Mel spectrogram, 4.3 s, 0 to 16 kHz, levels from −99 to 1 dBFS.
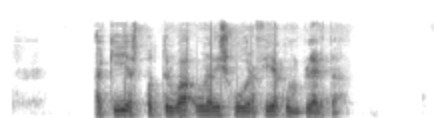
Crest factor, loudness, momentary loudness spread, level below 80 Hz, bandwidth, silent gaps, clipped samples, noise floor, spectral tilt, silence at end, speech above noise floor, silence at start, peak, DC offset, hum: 16 dB; -34 LUFS; 13 LU; -66 dBFS; 8.2 kHz; none; under 0.1%; under -90 dBFS; -5.5 dB/octave; 0.95 s; over 57 dB; 0.95 s; -18 dBFS; under 0.1%; none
